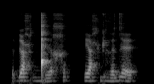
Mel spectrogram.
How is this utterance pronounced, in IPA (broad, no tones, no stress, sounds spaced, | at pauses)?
ɗ ə ħ ɡ͡ǃ e χ | e ħ ɖʱ ə d ɛ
